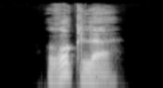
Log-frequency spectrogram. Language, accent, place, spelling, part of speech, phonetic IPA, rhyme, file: German, Germany, Berlin, ruckle, verb, [ˈʁʊklə], -ʊklə, De-ruckle.ogg
- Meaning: inflection of ruckeln: 1. first-person singular present 2. singular imperative 3. first/third-person singular subjunctive I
